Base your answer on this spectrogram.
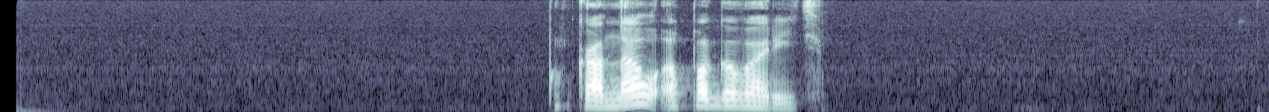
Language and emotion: Russian, neutral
